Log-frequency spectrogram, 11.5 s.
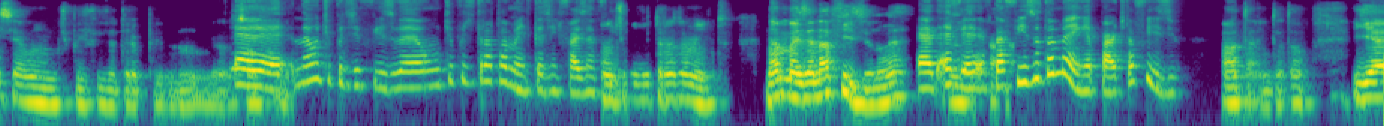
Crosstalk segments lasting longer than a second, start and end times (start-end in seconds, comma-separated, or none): none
